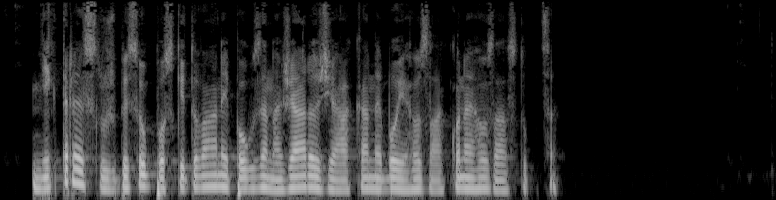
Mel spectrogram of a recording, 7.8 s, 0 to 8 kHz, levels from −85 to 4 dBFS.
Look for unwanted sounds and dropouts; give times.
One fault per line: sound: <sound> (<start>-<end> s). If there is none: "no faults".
no faults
